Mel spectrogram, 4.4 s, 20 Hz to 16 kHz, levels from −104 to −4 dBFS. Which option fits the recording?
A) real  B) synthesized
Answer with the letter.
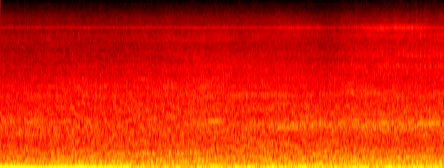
B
